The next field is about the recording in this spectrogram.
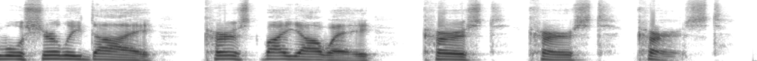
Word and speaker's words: Yahweh: because there's no vowels, but in theory you would pronounce it Yahweh in Hebrew.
